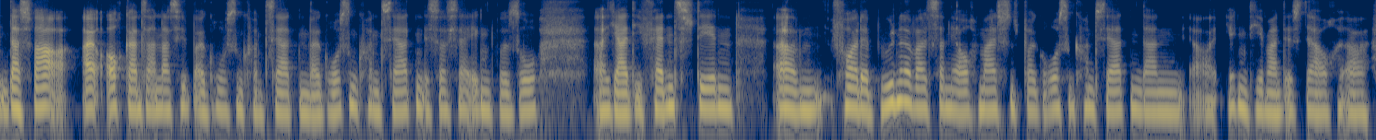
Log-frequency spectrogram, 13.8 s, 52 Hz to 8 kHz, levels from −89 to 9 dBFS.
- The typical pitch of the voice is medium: Yes, medium, 155 Hz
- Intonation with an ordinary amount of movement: No, narrow, 2.1 semitones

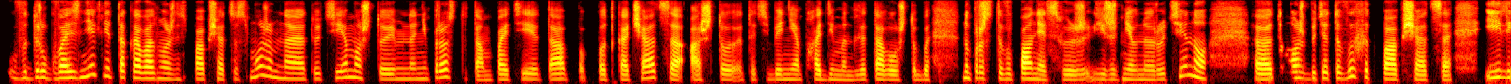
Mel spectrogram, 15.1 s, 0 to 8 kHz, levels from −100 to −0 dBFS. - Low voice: No, high, 190 Hz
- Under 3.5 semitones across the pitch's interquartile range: No, average, 4.1 semitones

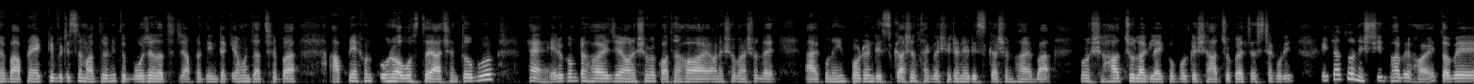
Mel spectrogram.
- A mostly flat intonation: Yes, narrow, 2.0 semitones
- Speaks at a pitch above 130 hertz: Yes, medium, 140 Hz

